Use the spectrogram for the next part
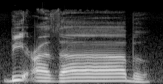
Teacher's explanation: اور یاد رکھیں کہ باء ساکن ہوگا لیکن حرف قلقلہ ہے تو آواز لوٹتی ہوئی محسوس ہونی چاہیے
